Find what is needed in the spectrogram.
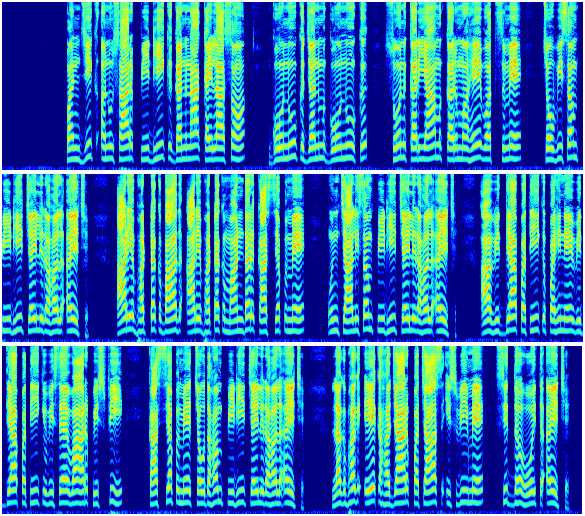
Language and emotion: Maithili, neutral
